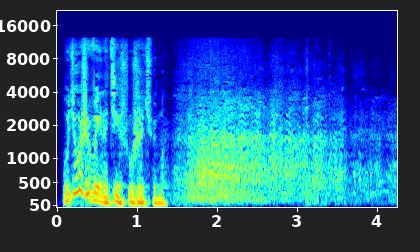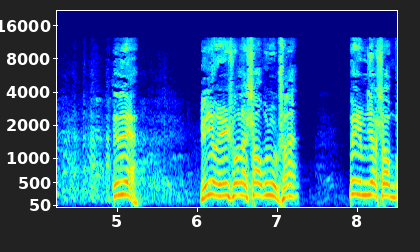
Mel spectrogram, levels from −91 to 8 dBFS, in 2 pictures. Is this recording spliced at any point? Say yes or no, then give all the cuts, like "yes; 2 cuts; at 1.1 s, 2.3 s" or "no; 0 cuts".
no; 0 cuts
